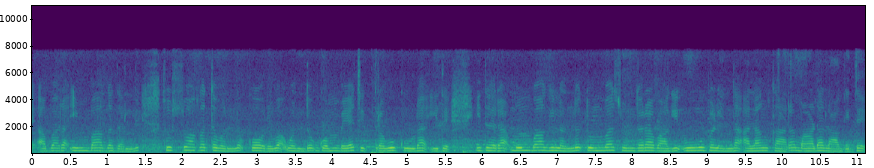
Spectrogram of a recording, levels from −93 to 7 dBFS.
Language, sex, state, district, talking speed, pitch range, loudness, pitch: Kannada, female, Karnataka, Gulbarga, 85 wpm, 185-210 Hz, -21 LUFS, 200 Hz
